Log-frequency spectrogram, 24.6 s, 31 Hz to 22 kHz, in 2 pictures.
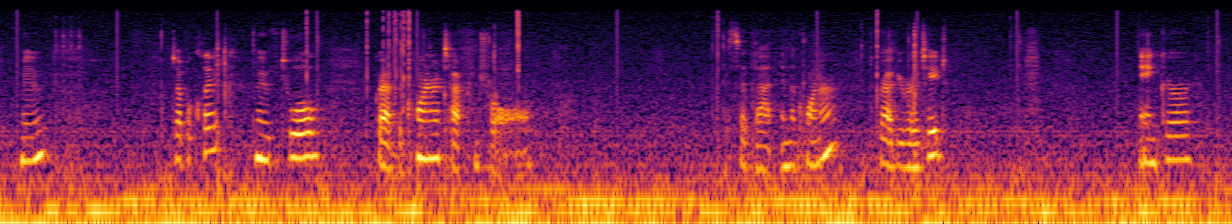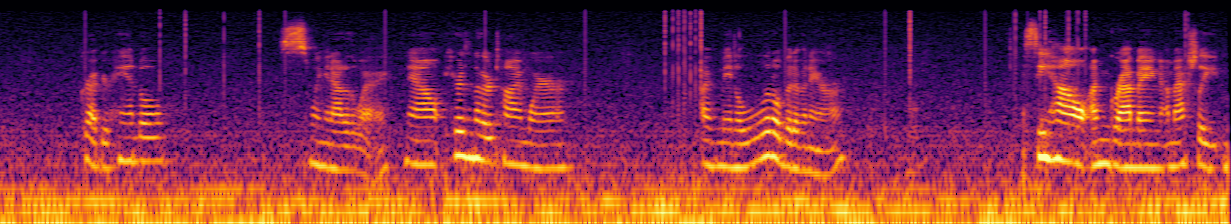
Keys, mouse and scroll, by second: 0.6-1.8 drag, 2.2 m, 3.1 click, 4.5 shift+middle click, 5.2 scroll up 1, 7.2 click, 7.5 middle click, 8.4 scroll down 1, 8.7 shift+middle click, 10.1 click, 20.6-23.4 scroll up 1.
